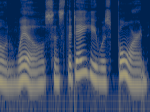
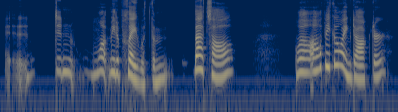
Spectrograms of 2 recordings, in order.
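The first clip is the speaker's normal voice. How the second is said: put-on higher boy's voice, pushing out bravely; boy swallowing tears; 7 semitones higher, 4 dB louder than usual. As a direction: cover the hurt and hurry off. Boy covering a catch.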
